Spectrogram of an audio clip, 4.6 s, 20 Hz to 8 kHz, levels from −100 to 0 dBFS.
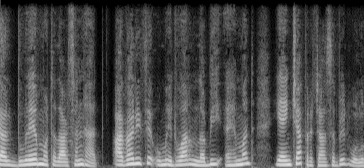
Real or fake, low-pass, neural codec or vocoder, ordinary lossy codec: fake; none; codec, 16 kHz, 0.5 kbps, X-Codec, WavLM features, trained on Multilingual LibriSpeech; none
